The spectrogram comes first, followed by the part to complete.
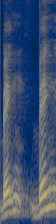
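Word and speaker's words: בן: a quién le llaman ven es una palabra en hebreo que quiere decir hijos en masculino ve grande e n si se pronuncia porque ellos no tienen b grande como la nuestra ven Elohim hijos de Dios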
